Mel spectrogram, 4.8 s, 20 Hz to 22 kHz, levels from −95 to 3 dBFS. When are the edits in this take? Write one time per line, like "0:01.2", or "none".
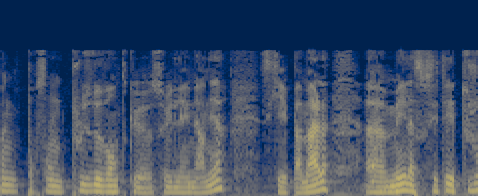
none

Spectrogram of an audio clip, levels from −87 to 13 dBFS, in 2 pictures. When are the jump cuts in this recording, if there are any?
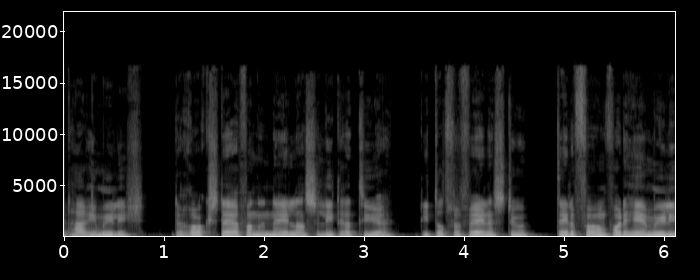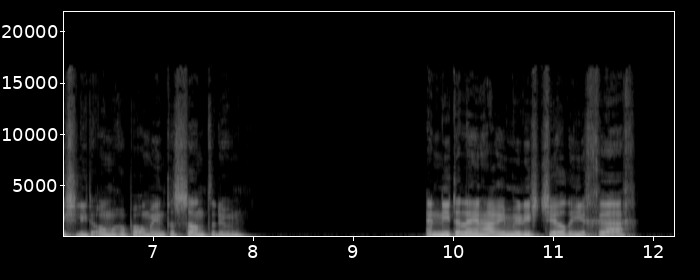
none

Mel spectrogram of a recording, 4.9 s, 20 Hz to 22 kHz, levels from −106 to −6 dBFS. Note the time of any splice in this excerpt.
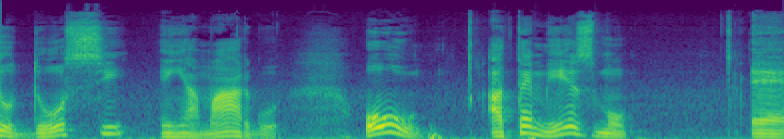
0:01.0

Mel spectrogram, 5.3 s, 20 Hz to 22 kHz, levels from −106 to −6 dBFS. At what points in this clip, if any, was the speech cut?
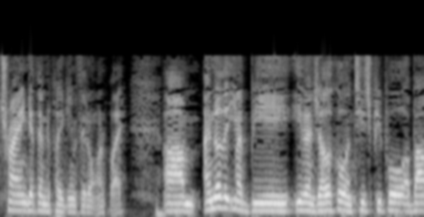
0:02.5
0:02.9

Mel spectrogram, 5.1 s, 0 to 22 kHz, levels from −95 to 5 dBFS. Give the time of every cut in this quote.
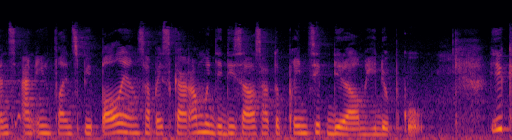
none

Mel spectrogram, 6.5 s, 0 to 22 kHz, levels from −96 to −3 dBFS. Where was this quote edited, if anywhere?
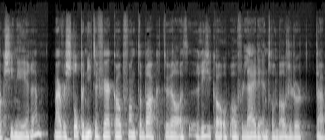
0:01.0
0:01.8

